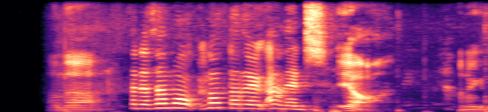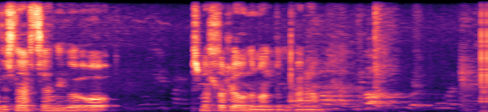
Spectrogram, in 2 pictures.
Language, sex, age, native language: Icelandic, male, 30-39, Icelandic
